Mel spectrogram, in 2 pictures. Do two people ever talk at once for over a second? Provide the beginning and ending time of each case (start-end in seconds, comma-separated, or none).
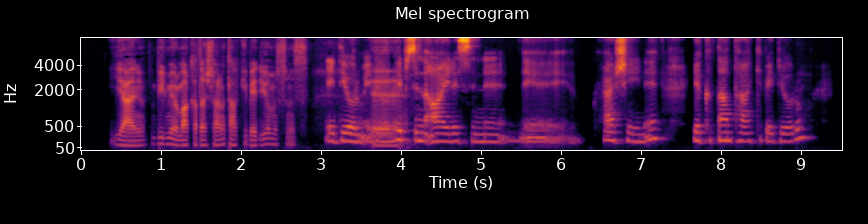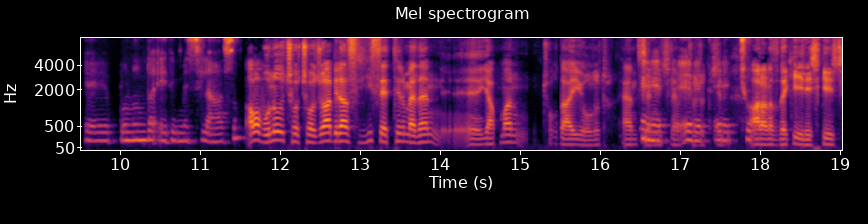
16.5-18.1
